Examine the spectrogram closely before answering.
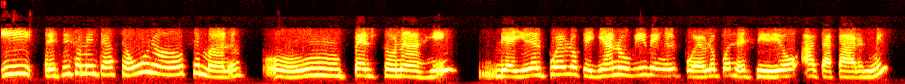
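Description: A woman's fairly slow delivery with very even loudness and ordinary pitch variation. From Cuba, Sagua la Grande. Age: 50s. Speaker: communicator and public relations professional. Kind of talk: radio interview. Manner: talkative.

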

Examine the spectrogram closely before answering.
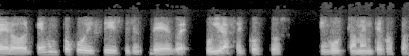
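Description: A man with a medium-pitched voice talks fairly quickly, his intonation fairly even. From Cuba, Pinar del Río. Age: 50s. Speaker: poet and writer. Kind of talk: interview. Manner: halting.

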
